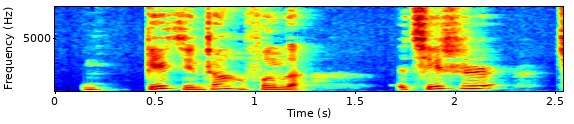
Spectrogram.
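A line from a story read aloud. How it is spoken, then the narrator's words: Soft, comforting. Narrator (Chinese): 小轩小声的安慰道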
